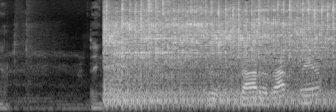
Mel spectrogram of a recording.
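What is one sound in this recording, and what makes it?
A chainsaw is picked up and handled with rough rustling and knocks.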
